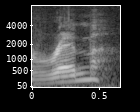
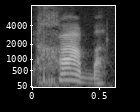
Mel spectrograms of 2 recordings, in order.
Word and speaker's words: Reims: Rennes against a Rem. Is that sort of? Yeah, it's terrible. Kinda. I mean, it's one of those that if you say it properly, it makes you sound really pretentious. It's technically Ham.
